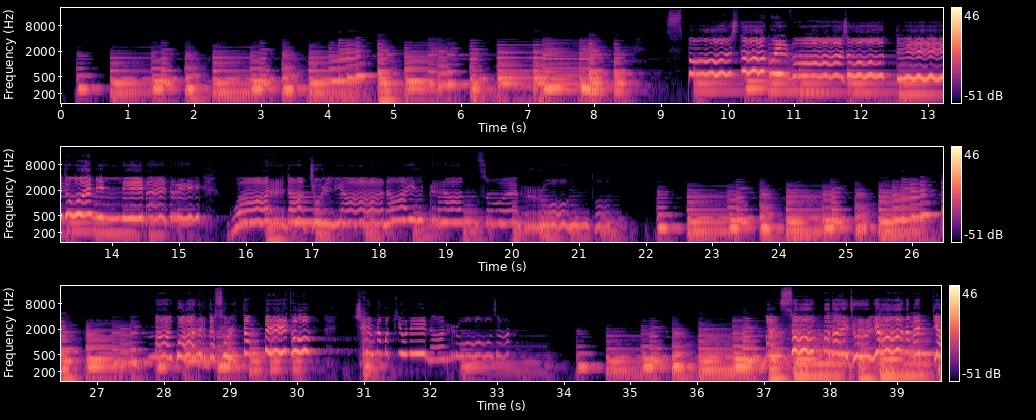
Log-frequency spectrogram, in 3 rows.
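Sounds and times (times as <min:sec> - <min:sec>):
piano: 0:00.1 - 0:39.6
person singing satirical songs: 0:09.1 - 0:21.6, 0:27.8 - 0:33.3, 0:37.0 - 0:39.6.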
